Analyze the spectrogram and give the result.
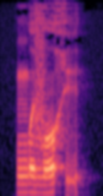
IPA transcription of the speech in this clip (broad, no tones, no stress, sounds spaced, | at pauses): ŋʷ e v o h ḭ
